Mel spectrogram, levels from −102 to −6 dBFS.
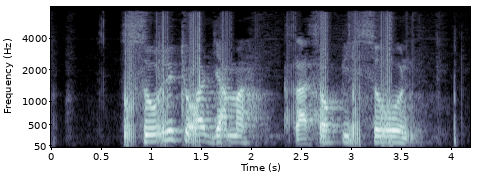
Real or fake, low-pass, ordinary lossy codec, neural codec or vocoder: real; 7.2 kHz; MP3, 64 kbps; none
